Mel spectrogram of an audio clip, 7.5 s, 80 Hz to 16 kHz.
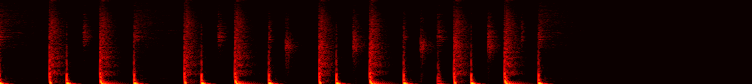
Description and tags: Chilly Billy 90BPM
A chilling drum loop perfect for modern zouk music. Made with FL Studio (90 BPM).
